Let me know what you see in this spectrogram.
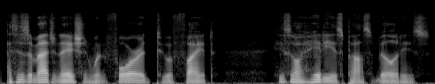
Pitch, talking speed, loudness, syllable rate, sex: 95 Hz, 165 wpm, -24 LUFS, 6.0 syllables/s, male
